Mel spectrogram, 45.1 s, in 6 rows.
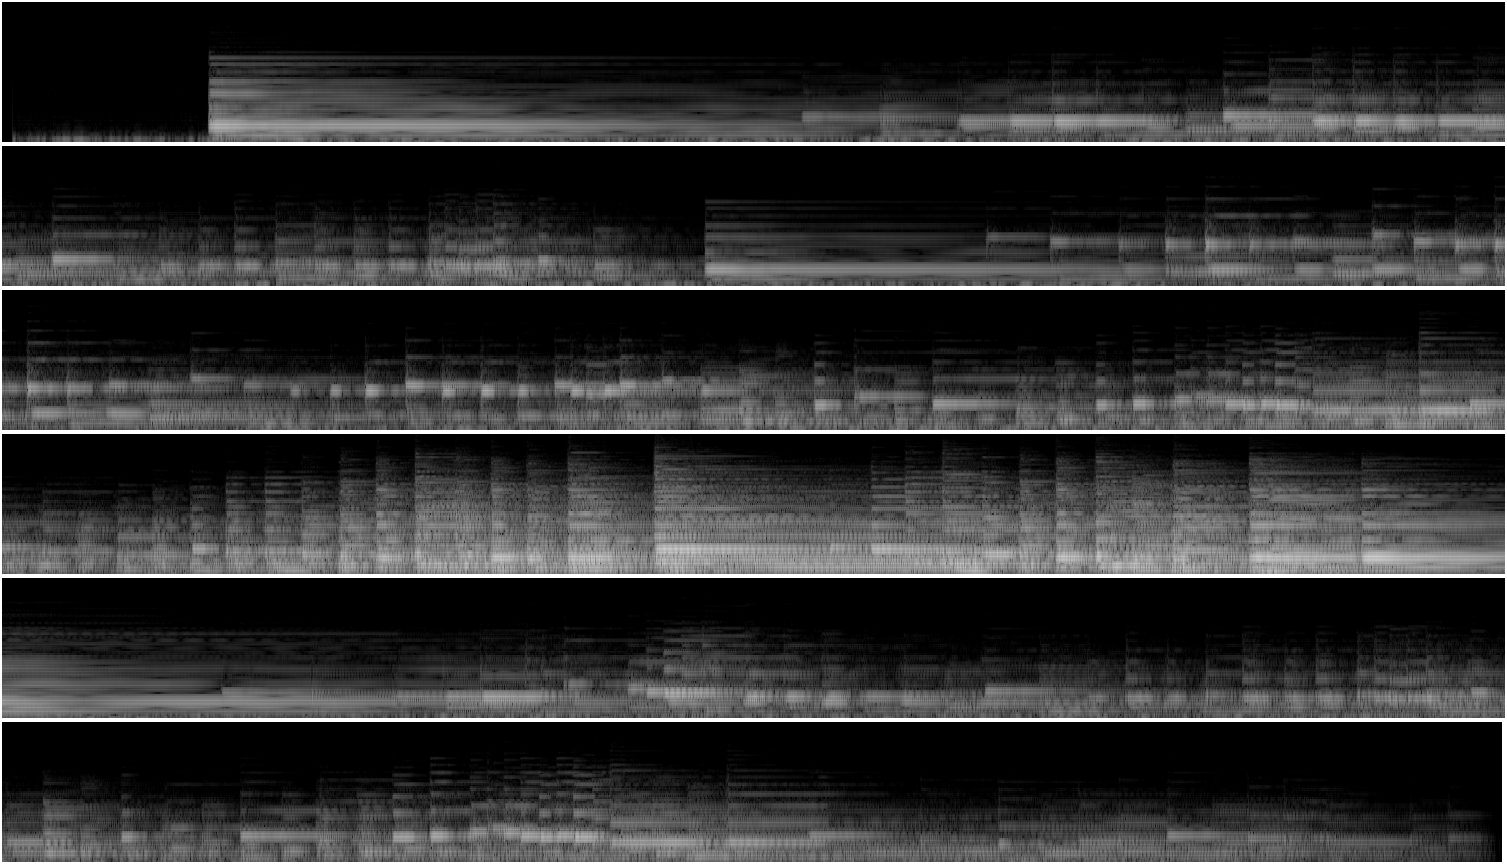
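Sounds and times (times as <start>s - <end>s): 
piano sonata movement: 0.1s - 45.0s.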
